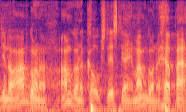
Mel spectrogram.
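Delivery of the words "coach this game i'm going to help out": ordinary talk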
